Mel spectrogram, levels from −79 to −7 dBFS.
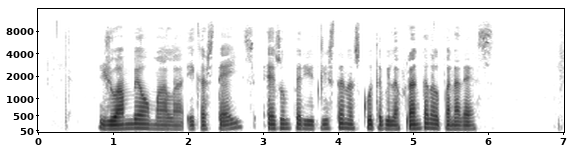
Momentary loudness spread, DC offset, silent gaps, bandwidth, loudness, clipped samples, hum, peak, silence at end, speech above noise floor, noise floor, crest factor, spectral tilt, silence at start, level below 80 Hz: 10 LU; under 0.1%; none; 10.5 kHz; -25 LUFS; under 0.1%; none; -2 dBFS; 1 s; 54 dB; -78 dBFS; 22 dB; -6.5 dB/octave; 0.8 s; -66 dBFS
